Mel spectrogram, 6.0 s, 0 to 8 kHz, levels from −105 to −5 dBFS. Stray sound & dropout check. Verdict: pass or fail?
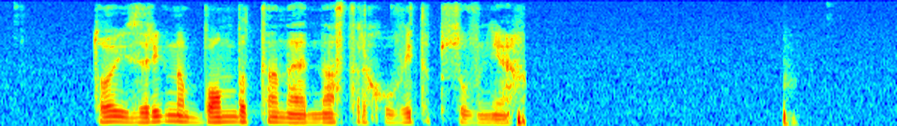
pass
